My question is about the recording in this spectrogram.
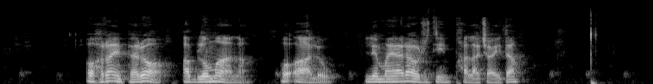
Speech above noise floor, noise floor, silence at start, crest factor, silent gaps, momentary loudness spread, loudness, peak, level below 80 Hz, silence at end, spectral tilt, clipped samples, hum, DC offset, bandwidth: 42 dB; -61 dBFS; 0.85 s; 18 dB; none; 14 LU; -20 LUFS; -2 dBFS; -48 dBFS; 0.55 s; -6 dB/octave; under 0.1%; none; under 0.1%; 11.5 kHz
